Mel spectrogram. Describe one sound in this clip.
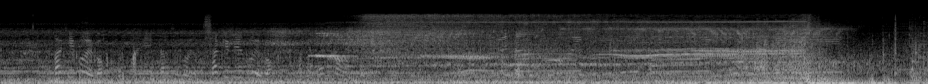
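An old television hisses with static.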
